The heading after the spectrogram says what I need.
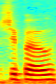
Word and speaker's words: Giboux: I can't pronounce it. Giboux, G-I-B-O-U-X.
